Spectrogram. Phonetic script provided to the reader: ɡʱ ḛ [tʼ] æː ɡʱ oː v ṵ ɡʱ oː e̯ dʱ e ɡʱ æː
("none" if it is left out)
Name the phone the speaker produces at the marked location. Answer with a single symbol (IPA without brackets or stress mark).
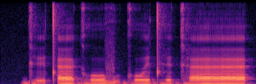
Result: tʼ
